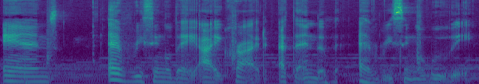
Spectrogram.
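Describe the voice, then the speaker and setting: A woman hosting a spiritual podcast, talking in a gentle, reflective way that drifts into asides and laughs easily. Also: a bass voice, moderate pace. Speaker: podcast host, spiritual teacher. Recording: music clearly underneath.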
